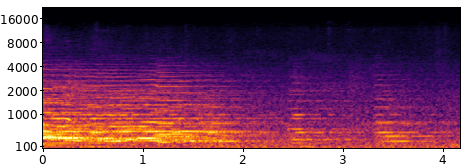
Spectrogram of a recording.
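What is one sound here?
A violin plays the last notes of a piece in a large echoing hall.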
